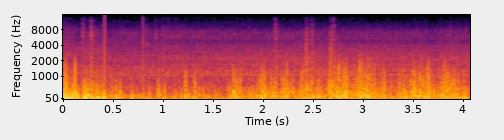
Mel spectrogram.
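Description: Engine of a yellow earthmoving machine running, with irregular clattering and rattling throughout, heard from inside its cab.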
